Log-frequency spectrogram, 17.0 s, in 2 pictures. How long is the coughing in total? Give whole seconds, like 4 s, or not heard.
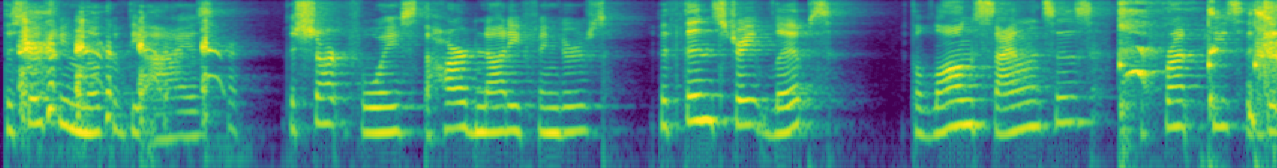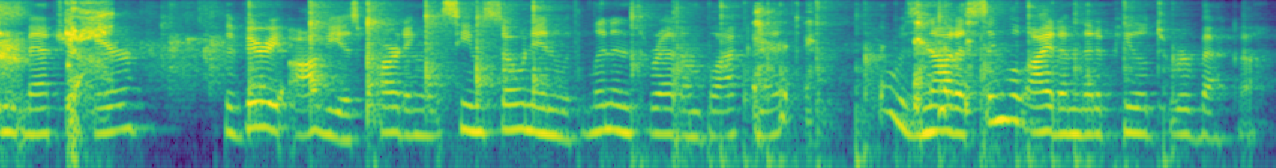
5 s.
